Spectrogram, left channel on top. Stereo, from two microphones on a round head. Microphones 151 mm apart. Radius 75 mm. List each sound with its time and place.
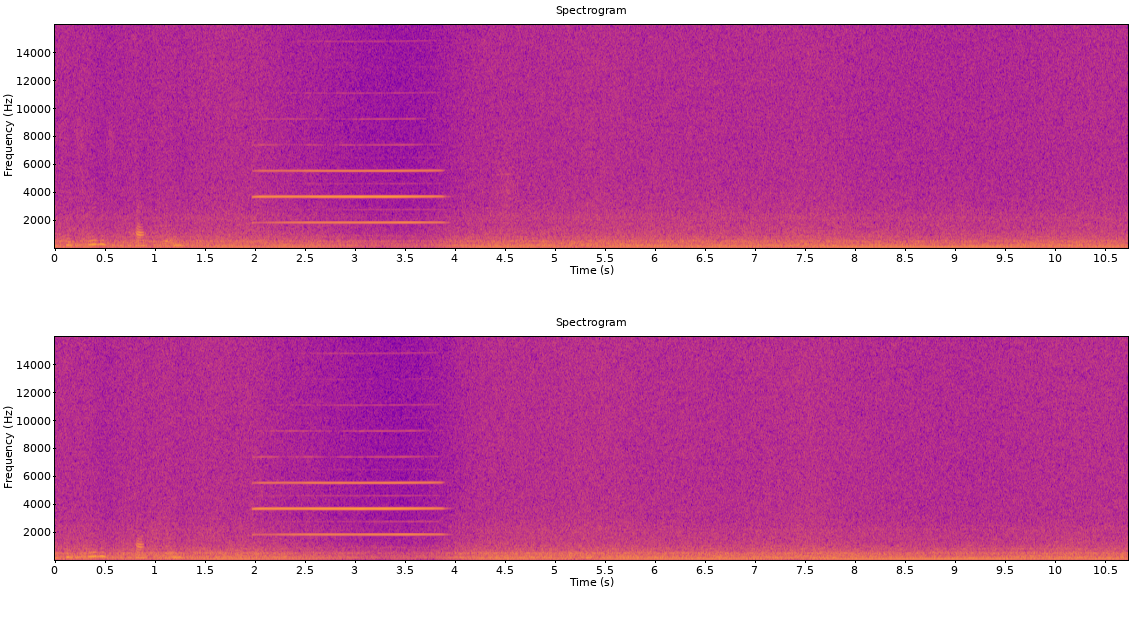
0.1 s a woman speaking: 70° left (ahead or behind)
2.0 s a violin: 5° right (ahead or behind)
